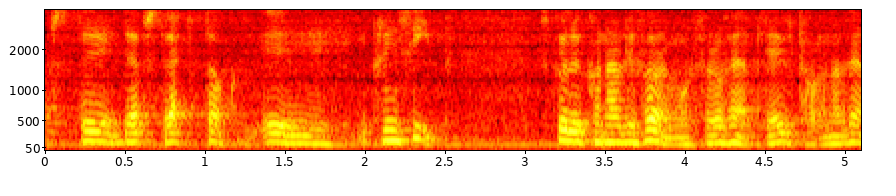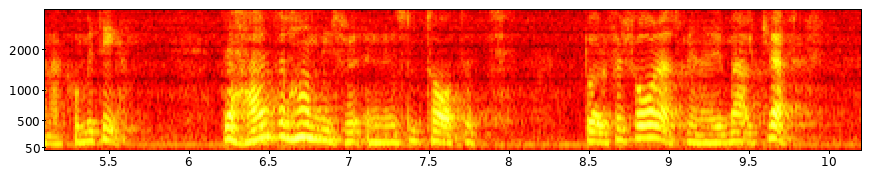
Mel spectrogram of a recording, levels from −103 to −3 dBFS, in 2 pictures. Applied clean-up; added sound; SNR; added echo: none; none; none; reverberation time 0.7 s.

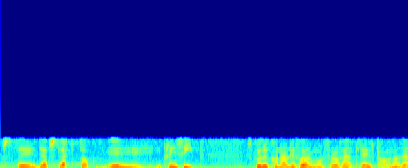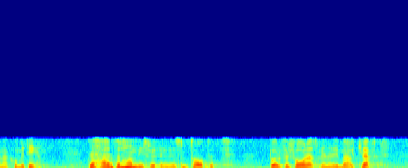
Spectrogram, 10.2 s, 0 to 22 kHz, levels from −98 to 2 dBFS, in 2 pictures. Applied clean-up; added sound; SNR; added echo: none; none; none; none.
